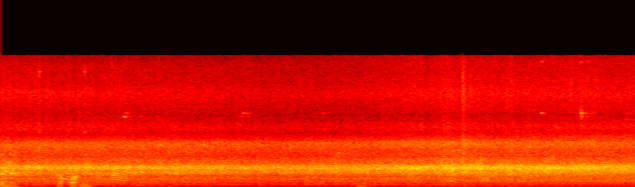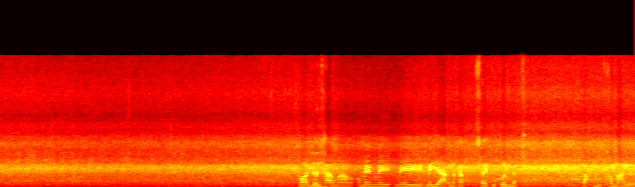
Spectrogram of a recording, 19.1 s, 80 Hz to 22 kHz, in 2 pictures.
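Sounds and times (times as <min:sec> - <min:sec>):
steady rain falling: 0:00.0 - 0:19.0.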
